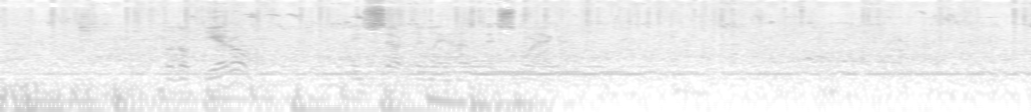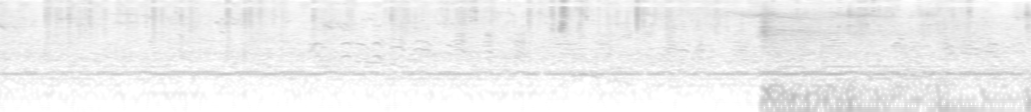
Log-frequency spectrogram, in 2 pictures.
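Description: Footsteps walk slowly on stone paving.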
